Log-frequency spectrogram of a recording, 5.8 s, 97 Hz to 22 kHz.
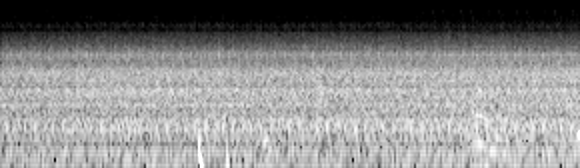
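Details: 2006 Toyota Corolla after alternator replacement, now charging at 14 V. Smooth, even idle with a constant hum and no whine or squeal from the belt side; the earlier noise seems to have gone away. Normal idle.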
